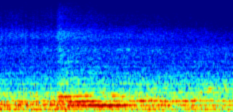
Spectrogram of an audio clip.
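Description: A drag racing car's engine roars steadily as it accelerates down the track, a dense, loud mechanical drone heard alone and without talk.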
